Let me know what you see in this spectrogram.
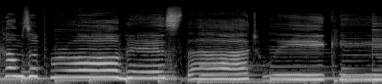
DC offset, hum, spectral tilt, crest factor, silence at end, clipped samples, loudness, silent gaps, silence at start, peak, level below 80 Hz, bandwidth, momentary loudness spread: under 0.1%; none; -5.5 dB/octave; 12 dB; 0 s; under 0.1%; -21 LUFS; none; 0 s; -10 dBFS; -52 dBFS; 15.5 kHz; 6 LU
